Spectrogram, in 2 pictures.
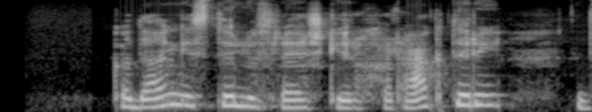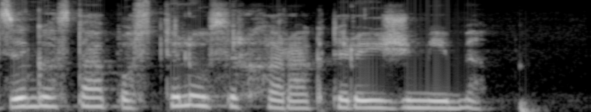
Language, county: Lithuanian, Vilnius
